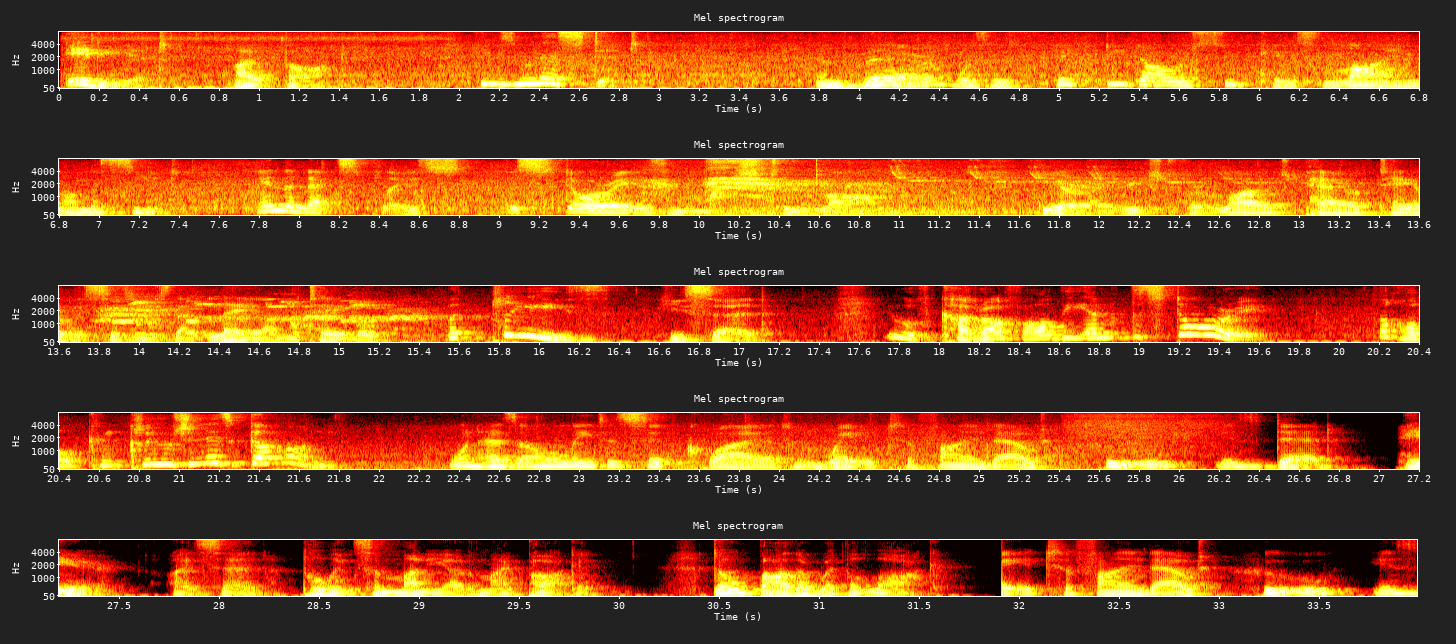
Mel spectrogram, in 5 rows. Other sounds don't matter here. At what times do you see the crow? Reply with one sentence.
The crow can be heard from 9.7 to 15.8 s.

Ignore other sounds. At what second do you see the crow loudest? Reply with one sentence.
The loudest moment of the crow is at 10 seconds.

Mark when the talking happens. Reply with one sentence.
You can hear the talking from 0.0 to 33.9 s.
